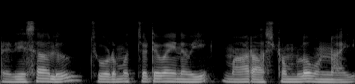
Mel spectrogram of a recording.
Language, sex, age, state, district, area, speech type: Telugu, male, 18-30, Andhra Pradesh, West Godavari, rural, spontaneous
